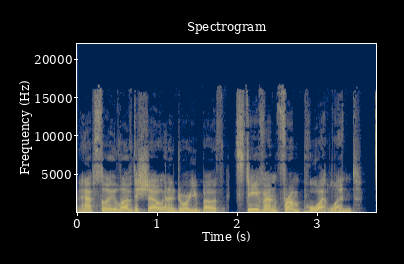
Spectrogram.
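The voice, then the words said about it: Put-on Boston accent. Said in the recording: “Is that a Portland accent? ... I didn't know Portland was in Boston, Massachusetts.”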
